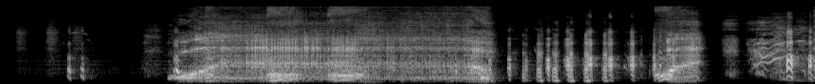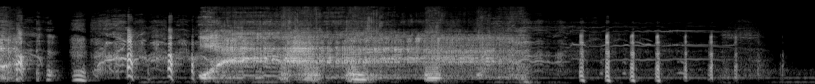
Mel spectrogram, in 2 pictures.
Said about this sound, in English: All right, so here's this guy assuming the position and giving us some screaming farts.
